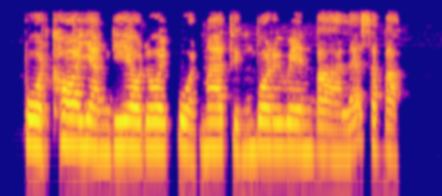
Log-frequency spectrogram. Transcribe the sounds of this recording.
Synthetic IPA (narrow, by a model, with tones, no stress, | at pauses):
pu˨˩ət̪̚kʰɔː˧jaː˨˩ŋdi˧əwdoː˧jpu˨˩ət̪̚maː˧t̪ʰɯ˩˦ŋbɔː˧ɾi˦˥weː˧nbaː˨˩lɛ˦˥ʔsa˧ba˨˩k̚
